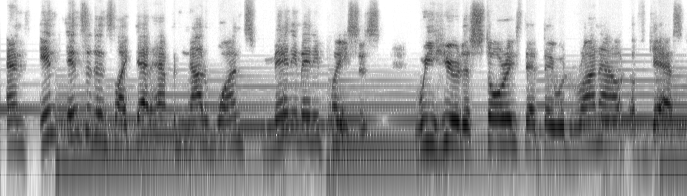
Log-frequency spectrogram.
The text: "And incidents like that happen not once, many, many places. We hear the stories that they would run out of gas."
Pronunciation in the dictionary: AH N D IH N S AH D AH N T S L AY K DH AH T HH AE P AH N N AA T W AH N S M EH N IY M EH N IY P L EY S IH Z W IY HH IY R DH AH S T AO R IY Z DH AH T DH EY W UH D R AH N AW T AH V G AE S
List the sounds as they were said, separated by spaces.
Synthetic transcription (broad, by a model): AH N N IH N S AH D AH N T S L AY K DH AH T HH AE P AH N N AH T W AH N S M EH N IY M EH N IY P L EY S IH Z W IY HH IY R DH AH S T AO R IY Z DH AH T DH EY W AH D R AH N AW T AH V G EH S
